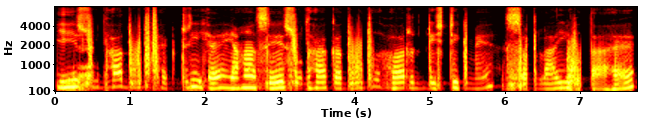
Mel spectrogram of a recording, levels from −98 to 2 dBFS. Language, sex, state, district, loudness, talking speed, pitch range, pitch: Hindi, female, Bihar, Sitamarhi, -17 LUFS, 125 wpm, 185-235 Hz, 200 Hz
